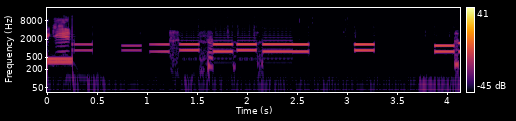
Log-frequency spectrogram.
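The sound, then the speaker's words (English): A phone number is punched in on a phone keypad to call a barber again, a quick run of touch-tone beeps, some short and some held longer, with brief pauses between bursts, heard clear. “Okay, I'm going to try him again.”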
